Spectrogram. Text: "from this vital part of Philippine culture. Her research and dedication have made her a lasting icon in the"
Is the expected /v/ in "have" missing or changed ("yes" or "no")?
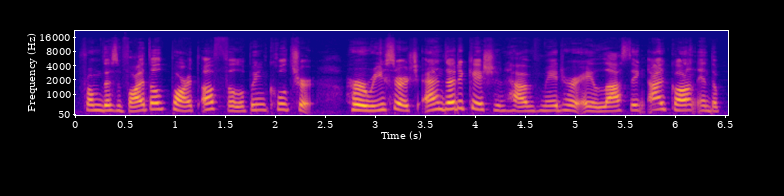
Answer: no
